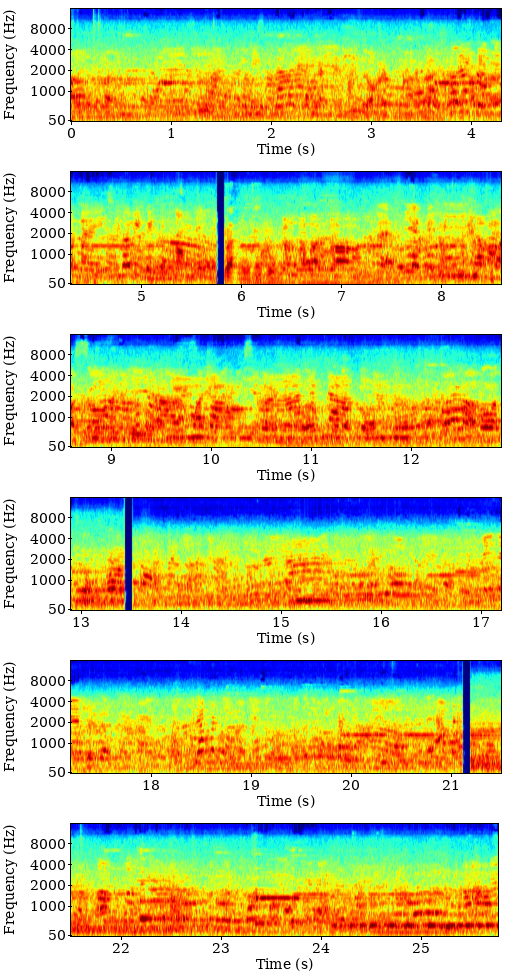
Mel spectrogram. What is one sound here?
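A crowd of young men and women chatter and talk nearby.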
